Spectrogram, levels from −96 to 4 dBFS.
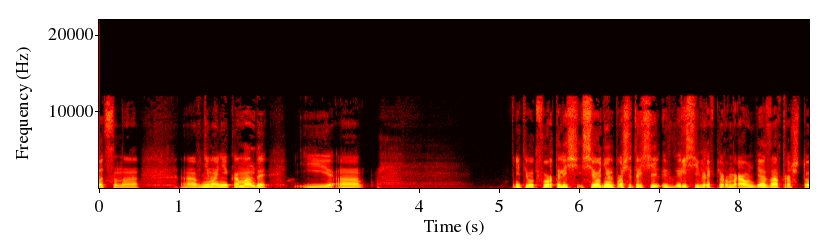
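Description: Nothing goes wrong anywhere in this speech recording, which comes through a normal call connection with its top end stopping at around 12 kHz, as you'd expect from that kind of link.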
